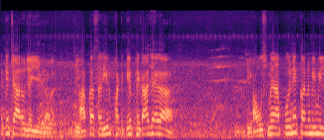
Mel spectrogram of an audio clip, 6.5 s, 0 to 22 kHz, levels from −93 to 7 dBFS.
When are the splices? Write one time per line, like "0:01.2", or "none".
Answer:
none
